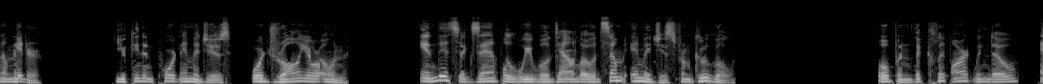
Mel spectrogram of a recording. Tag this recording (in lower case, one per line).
speech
